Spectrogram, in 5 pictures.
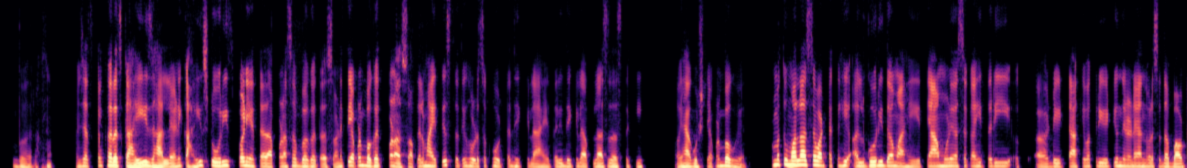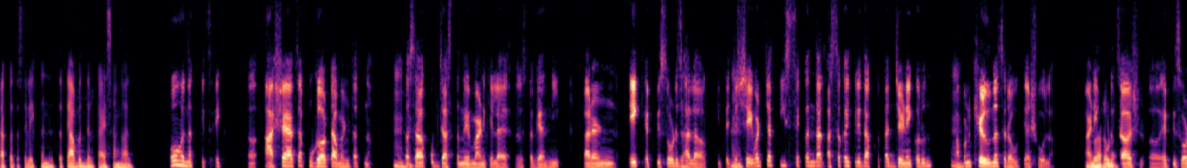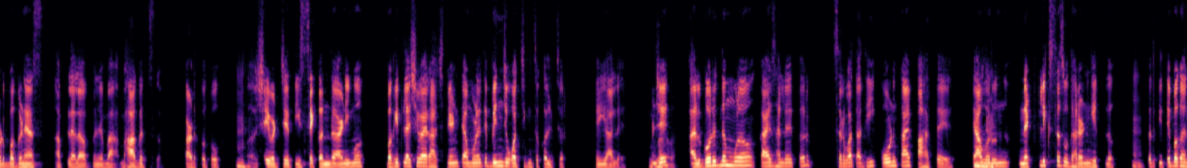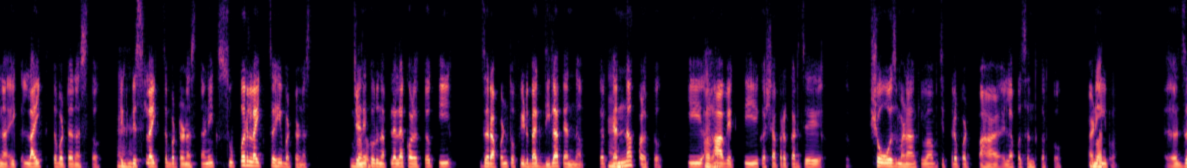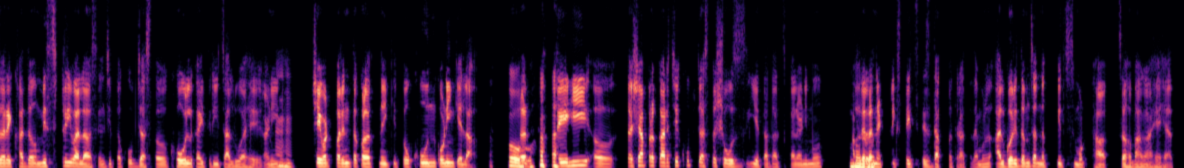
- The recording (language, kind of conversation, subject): Marathi, podcast, स्ट्रीमिंगमुळे कथा सांगण्याची पद्धत कशी बदलली आहे?
- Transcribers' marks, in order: other background noise; chuckle; in English: "स्टोरीज"; horn; in English: "अल्गोरिदम"; in English: "एपिसोड"; tapping; "खिळूनच" said as "खेळूनच"; in English: "शोला"; in English: "एपिसोड"; in English: "बिंज वॉचिंगचं"; in English: "अल्गोरिथममुळं"; in English: "फीडबॅक"; in English: "शोज"; in English: "मिस्ट्रीवालं"; chuckle; in English: "शोज"; in English: "अल्गोरिथमचा"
